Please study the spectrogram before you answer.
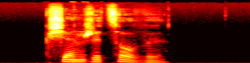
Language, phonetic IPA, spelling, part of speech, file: Polish, [ˌcɕɛ̃w̃ʒɨˈt͡sɔvɨ], księżycowy, adjective, Pl-księżycowy.ogg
